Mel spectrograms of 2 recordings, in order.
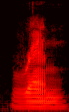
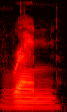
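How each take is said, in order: No difference in how they are said.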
